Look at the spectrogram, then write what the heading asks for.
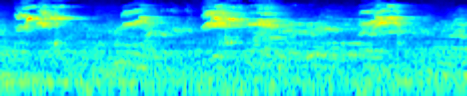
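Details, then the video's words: Lorikeets, named Coconut Lorikeets (Trichoglossus haematodus) and likened to Rainbow Lorikeets, coming to visit: three bursts of shrill, high screeching chatter spaced about a second apart. "Coconut And Rainbow Lorikeets Want To Visit"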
